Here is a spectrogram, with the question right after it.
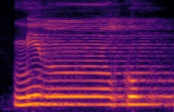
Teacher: نون ساکن کے بعد اخفا کے حرفوں میں سے کوئی بھی حرف آتا ہے تو وہاں نون کی آواز کو ناک میں چھپا کر کے پڑھتے ہیں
